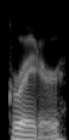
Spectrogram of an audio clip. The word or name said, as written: grater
